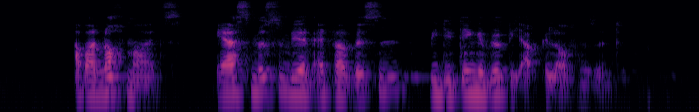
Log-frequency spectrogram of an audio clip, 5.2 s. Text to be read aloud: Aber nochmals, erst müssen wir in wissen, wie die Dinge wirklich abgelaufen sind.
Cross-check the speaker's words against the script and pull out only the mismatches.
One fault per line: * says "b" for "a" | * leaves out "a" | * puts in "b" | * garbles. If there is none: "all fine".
* puts in "etwa"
